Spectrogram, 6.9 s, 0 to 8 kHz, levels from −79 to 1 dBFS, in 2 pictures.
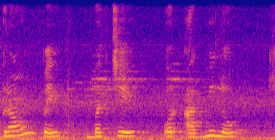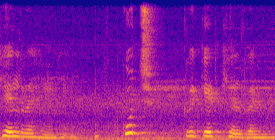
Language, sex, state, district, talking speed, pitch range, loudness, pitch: Hindi, female, Madhya Pradesh, Dhar, 120 wpm, 200-250 Hz, -16 LUFS, 230 Hz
